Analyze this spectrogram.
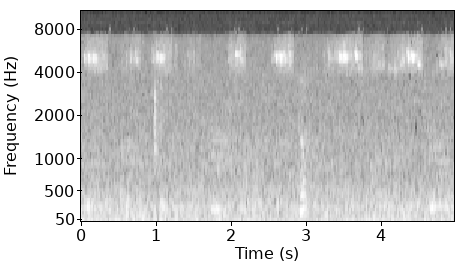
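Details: Caged crickets: short high-pitched chirps in irregular bursts, roughly one to two per second, over faint background hiss with a few low knocks.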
